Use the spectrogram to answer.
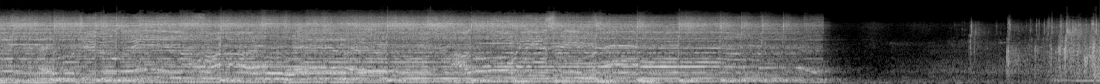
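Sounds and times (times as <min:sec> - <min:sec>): recorded pop song: 0:00.0 - 0:08.4
audience applause: 0:10.0 - 0:11.0.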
